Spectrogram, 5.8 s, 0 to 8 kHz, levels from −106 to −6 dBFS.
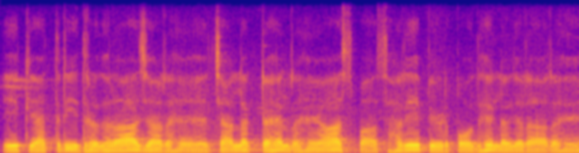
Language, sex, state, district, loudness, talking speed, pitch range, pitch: Hindi, male, Uttar Pradesh, Lucknow, -15 LUFS, 185 wpm, 130-140 Hz, 135 Hz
